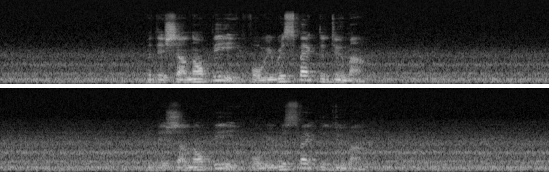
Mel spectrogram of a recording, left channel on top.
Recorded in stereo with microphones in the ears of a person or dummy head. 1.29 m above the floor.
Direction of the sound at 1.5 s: 80° left.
